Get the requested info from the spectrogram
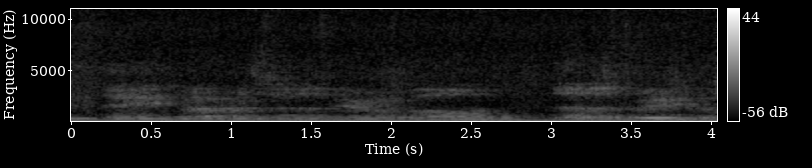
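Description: Byzantine liturgical chant: a slow, sustained melodic line sung on shifting pitches, over a steady low hum.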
